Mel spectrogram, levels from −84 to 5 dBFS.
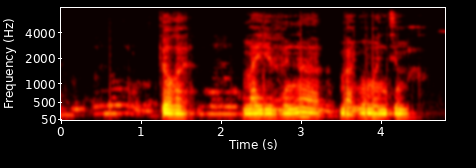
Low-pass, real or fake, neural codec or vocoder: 7.2 kHz; fake; codec, 16 kHz, 16 kbps, FreqCodec, smaller model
